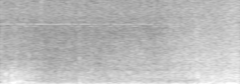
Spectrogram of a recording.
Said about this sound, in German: Und je weiter du hier entlang gehst und dem Meeresrauschen zuhörst, desto mehr kommst du zur Ruhe und kommst zu dir. Und du bist jetzt hier am Meer, am Strand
